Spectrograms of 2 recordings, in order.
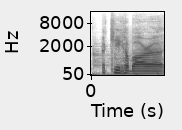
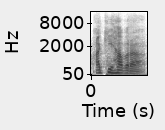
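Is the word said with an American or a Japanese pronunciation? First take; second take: American; Japanese. First: It is said with an Americanized pronunciation. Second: It is said with a Japanese pronunciation. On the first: This is how non-native listeners hear it. "is how people hear it that aren't Japanese" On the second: This is how native speakers officially say it. "is like the Japanese official pronunciation"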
